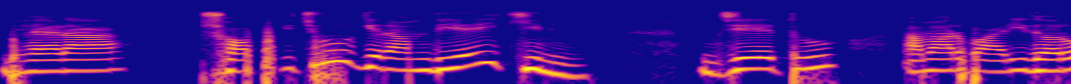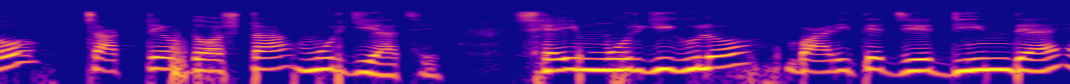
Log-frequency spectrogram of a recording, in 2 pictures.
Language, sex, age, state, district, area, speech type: Bengali, female, 45-60, West Bengal, South 24 Parganas, rural, spontaneous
